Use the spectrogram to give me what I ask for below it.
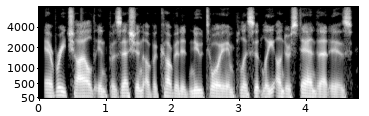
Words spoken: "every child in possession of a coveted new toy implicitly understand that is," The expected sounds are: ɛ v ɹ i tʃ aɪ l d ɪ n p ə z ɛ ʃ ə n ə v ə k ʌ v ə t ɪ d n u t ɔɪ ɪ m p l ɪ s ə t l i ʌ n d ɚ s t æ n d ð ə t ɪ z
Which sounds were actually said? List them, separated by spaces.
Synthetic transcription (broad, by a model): ɛ v ɹ i tʃ aɪ l d ɪ n p ə z ɛ ʃ ə n ə v ə k ʌ v ə t ɪ d n u t ɔɪ ɪ m p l ɪ s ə t l i ʌ n d ɚ s t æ n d ð ə t ɪ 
